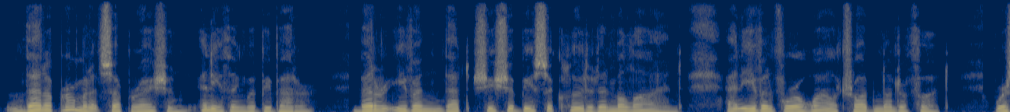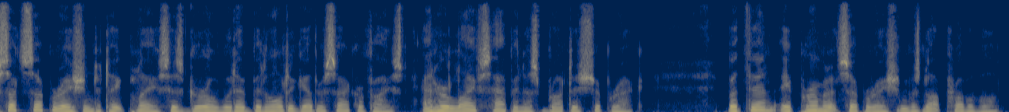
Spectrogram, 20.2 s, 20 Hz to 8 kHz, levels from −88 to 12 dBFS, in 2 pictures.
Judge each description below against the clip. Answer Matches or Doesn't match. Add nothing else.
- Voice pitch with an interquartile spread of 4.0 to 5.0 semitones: Doesn't match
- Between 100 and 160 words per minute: Matches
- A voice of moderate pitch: Matches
